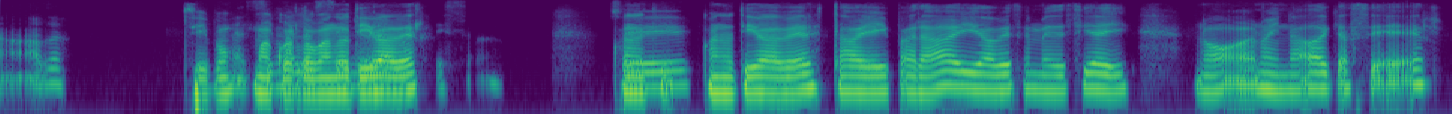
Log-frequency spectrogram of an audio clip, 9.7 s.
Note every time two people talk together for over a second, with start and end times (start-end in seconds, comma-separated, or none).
1.5-2.9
